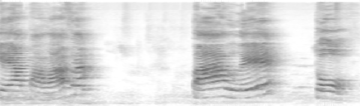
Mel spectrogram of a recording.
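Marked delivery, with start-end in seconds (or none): 2.6-4.8 "paletó" very slowly, pa, le, tó; syllable by syllable. Shown as a demonstration. Teacher presenting the word paletó, slow and divided by syllables. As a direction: draw out each syllable of "paletó". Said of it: "separar pra que a gente possa compreender melhor".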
